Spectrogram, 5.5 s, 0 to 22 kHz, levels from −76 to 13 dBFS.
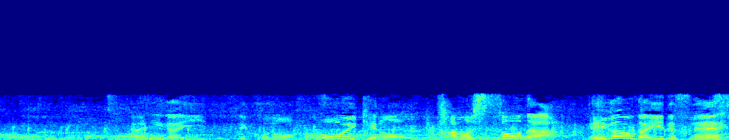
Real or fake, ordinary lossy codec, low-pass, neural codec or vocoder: fake; none; 7.2 kHz; vocoder, 44.1 kHz, 80 mel bands, Vocos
